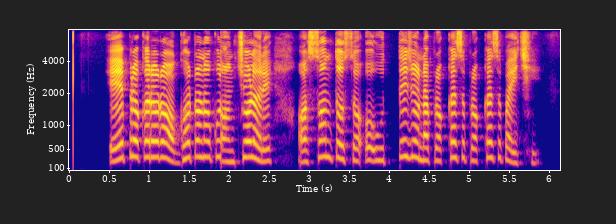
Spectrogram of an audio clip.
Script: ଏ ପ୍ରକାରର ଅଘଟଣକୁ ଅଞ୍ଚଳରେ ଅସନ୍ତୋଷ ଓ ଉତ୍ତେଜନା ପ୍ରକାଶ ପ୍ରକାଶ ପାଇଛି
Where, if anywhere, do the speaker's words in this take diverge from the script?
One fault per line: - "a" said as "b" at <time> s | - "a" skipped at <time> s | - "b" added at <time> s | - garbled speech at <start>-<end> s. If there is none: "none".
none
